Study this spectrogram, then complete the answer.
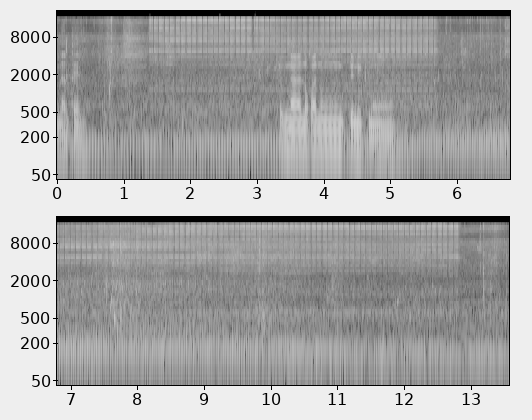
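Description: Water splashes as someone wades slowly.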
